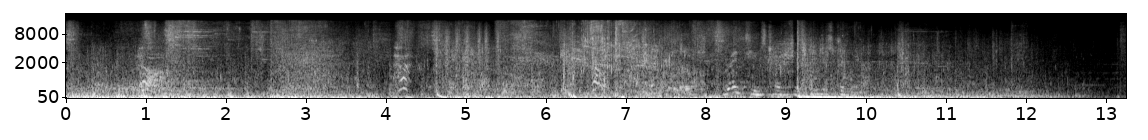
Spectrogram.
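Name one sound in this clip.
Video game battle effects whoosh, zap and crash in quick succession.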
